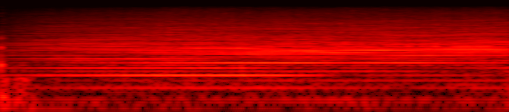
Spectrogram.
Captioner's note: engine noises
